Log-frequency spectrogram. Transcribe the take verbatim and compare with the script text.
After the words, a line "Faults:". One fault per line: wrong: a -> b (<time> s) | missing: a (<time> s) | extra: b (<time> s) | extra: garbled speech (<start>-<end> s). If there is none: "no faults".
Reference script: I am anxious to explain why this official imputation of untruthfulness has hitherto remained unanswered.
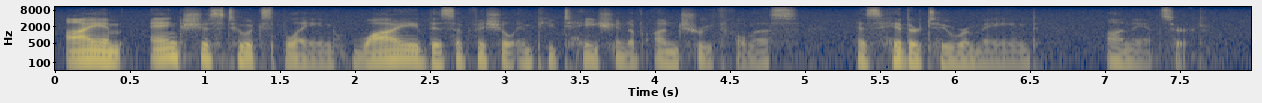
I am anxious to explain why this official imputation of untruthfulness has hitherto remained unanswered.
Faults:
no faults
